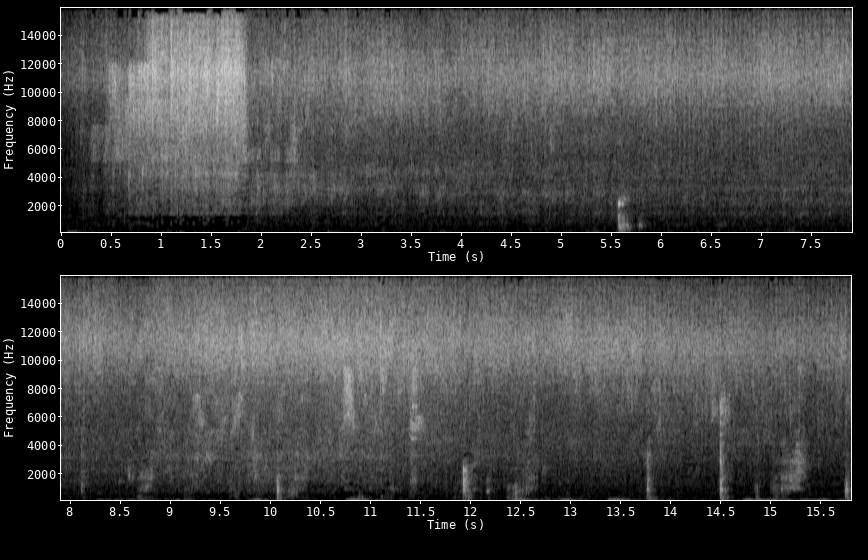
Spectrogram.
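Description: A pan of vegetable Manchurian stir-fries with a soft, even sizzle after soy sauce goes in, punctuated by occasional clinks and scrapes of a stirring utensil, moderately quiet and without talk.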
